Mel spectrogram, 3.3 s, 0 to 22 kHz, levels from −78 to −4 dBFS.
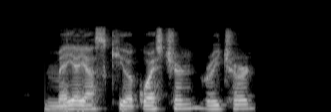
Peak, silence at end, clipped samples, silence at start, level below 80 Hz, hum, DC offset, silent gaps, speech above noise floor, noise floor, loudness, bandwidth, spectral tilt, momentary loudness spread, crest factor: -8 dBFS; 0.75 s; under 0.1%; 0.45 s; -56 dBFS; none; under 0.1%; none; 59 dB; -85 dBFS; -26 LUFS; 8.2 kHz; -4 dB/octave; 8 LU; 20 dB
